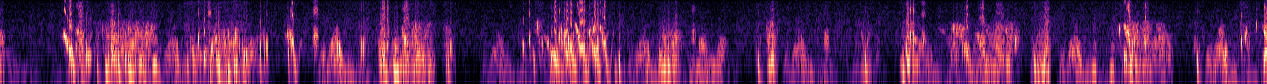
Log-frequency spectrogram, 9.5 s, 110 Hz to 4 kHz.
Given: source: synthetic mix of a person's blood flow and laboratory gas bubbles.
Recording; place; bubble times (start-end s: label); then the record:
Doppler ultrasound of blood flow; precordium
0.00-0.04 s: bubbles
0.44-1.23 s: bubbles
1.37-1.89 s: bubbles
1.91-2.04 s: bubbles
2.12-2.26 s: bubbles
2.34-2.41 s: bubbles
2.68-2.78 s: bubbles
2.80-3.28 s: bubbles
3.32-3.42 s: bubbles
3.88-4.69 s: bubbles
4.92-5.33 s: bubbles
5.66-5.86 s: bubbles
6.17-6.24 s: bubbles
6.45-6.54 s: bubbles
6.74-6.96 s: bubbles
7.02-7.69 s: bubbles
7.73-7.89 s: bubbles
8.18-8.26 s: bubbles
8.31-8.81 s: bubbles
8.95-9.04 s: bubbles
9.27-9.51 s: bubbles
From the record:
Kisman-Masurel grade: 343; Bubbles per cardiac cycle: rolling drumbeat, 9 or more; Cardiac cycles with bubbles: 100%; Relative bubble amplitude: loud (0.450 to 0.775); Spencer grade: 3 (all of the cardiac periods contain showers or single bubble signals, but not dominating or overriding the cardiac motion signals); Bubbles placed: only in the low amplitude regions of the cardiac cycle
